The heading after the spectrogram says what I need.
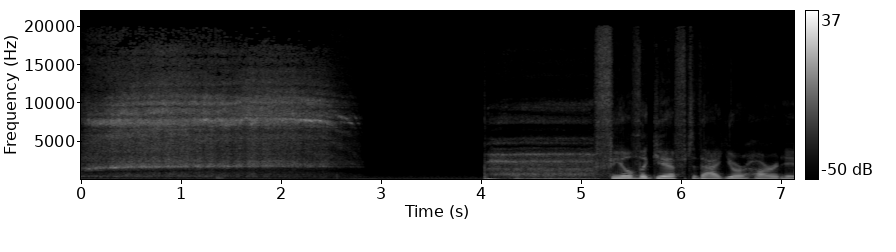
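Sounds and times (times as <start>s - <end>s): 
long airy deep breath: 0.0s - 2.9s, 4.0s - 5.4s
speech: 5.3s - 7.1s.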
